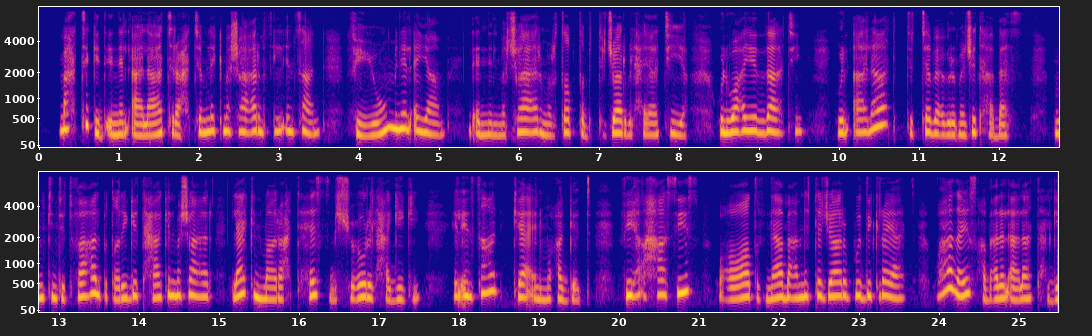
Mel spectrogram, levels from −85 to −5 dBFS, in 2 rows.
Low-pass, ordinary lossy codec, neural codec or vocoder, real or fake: 7.2 kHz; none; none; real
